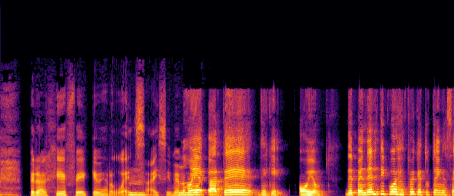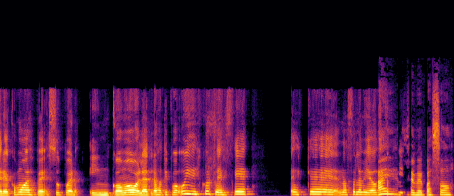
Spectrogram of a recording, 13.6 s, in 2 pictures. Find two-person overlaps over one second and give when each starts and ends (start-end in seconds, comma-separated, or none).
1.9-3.3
